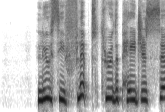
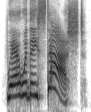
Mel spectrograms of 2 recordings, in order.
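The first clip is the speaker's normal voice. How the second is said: put-on eager child; 8 semitones higher than usual. Lucy eager, high child voice.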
